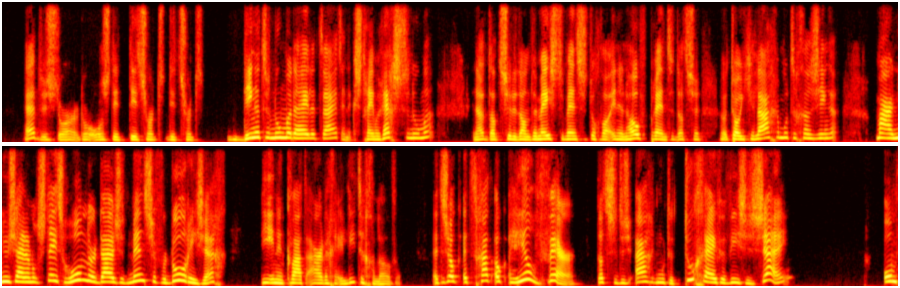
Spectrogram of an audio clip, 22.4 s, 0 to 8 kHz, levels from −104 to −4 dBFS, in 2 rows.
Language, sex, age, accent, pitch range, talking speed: Dutch, female, 30-49, Dutch, 165-260 Hz, 190 wpm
